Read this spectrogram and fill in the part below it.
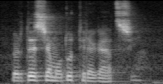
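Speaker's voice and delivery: plain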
